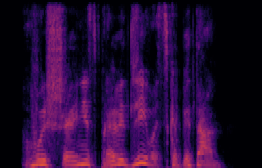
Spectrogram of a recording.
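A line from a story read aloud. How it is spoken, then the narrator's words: Dog's growl. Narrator (Russian): рыкнул пес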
